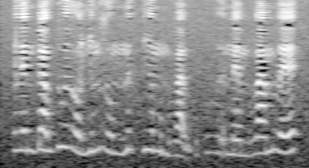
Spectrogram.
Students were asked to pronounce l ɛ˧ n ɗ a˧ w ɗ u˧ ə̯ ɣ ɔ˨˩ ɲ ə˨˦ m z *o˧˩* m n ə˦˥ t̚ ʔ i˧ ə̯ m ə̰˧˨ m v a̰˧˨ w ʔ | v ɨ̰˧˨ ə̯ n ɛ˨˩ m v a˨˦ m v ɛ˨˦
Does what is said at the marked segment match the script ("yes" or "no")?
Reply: no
